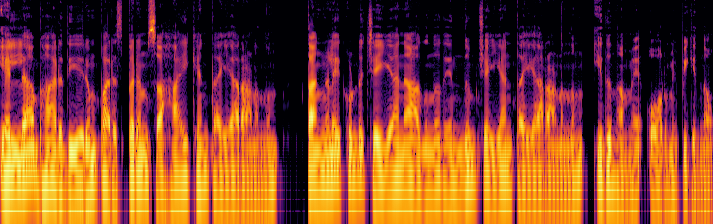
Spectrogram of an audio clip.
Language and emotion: Malayalam, neutral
